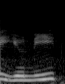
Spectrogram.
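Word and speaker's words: unique: यहाँ है यूनिक, टेक्निक और मॉस्क, मॉस्क क्यू नहीं बोलते, मॉस्क, QUE याद रख ले, QUE ये पैटर्न है, इसको पढ़ेंगे, क लास्ट में आएगा स्पेलिंग के ये पैटर्न।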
